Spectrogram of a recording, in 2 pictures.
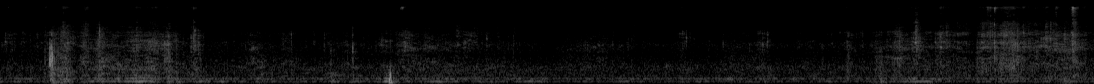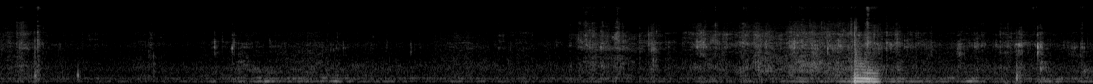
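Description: Bees buzz around a hive close by.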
